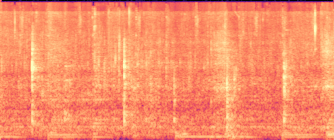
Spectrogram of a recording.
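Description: Spoon stirring tomato paste into a pot of lasagna soup: a few scraping knocks against the pot every second or so over a steady low sizzle, close and moderately loud, with no talking.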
